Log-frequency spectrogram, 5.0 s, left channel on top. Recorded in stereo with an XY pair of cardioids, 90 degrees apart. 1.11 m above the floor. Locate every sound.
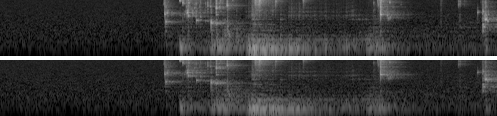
1.6 s dripping: 55° left, 0.7 m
